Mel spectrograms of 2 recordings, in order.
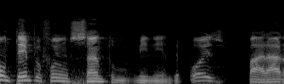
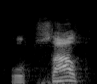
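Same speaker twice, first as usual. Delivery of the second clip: usual speaking voice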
